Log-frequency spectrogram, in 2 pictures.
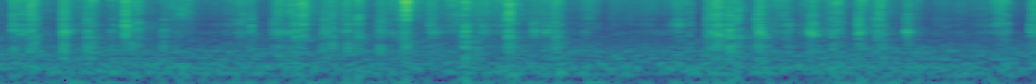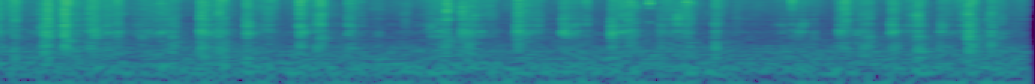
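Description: Tarot cards being shuffled by hand: a rapid, irregular run of soft papery clicks and riffles.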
